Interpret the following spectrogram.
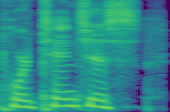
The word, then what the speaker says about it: portentous: We have many portentous topics to talk about today. Portentous is the word of the day. Three syllables.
